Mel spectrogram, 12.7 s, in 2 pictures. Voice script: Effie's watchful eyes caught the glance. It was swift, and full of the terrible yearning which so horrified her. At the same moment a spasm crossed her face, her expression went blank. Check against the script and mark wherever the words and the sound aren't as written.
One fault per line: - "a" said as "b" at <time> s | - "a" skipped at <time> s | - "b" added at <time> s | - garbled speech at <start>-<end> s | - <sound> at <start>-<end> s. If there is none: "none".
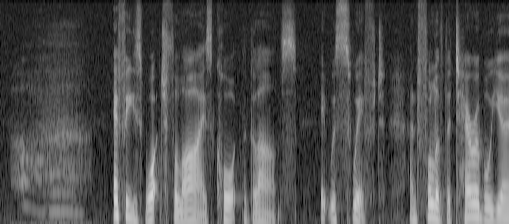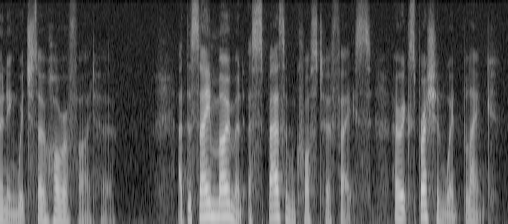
- breath at 0.1-1.2 s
